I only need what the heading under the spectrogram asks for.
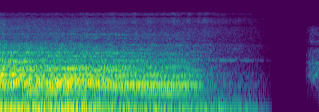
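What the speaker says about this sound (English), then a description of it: "Here comes the train." A train rolls past in Centralia with a loud, steady rumble and a sustained horn tone, staying close and strong before fading and cutting off near the end.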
